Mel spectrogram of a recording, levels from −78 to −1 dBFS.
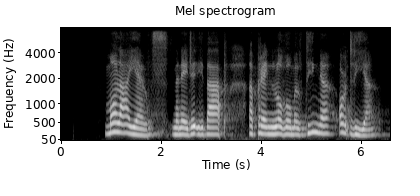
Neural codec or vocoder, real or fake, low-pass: codec, 16 kHz in and 24 kHz out, 0.9 kbps, LongCat-Audio-Codec, four codebook decoder; fake; 7.2 kHz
